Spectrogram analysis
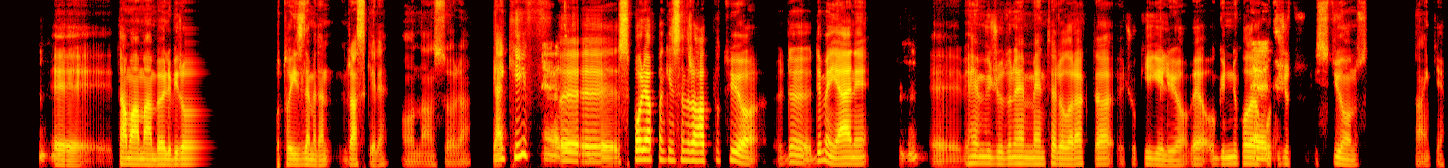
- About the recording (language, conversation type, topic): Turkish, unstructured, Düzenli spor yapmanın günlük hayat üzerindeki etkileri nelerdir?
- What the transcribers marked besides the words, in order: distorted speech; other background noise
